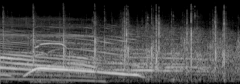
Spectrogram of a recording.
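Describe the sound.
Audience at a live show at the Bell House in Brooklyn cheering and applauding, with loud whoops that swoop up and down in pitch early on, followed by steady clapping with a few sharper claps standing out.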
